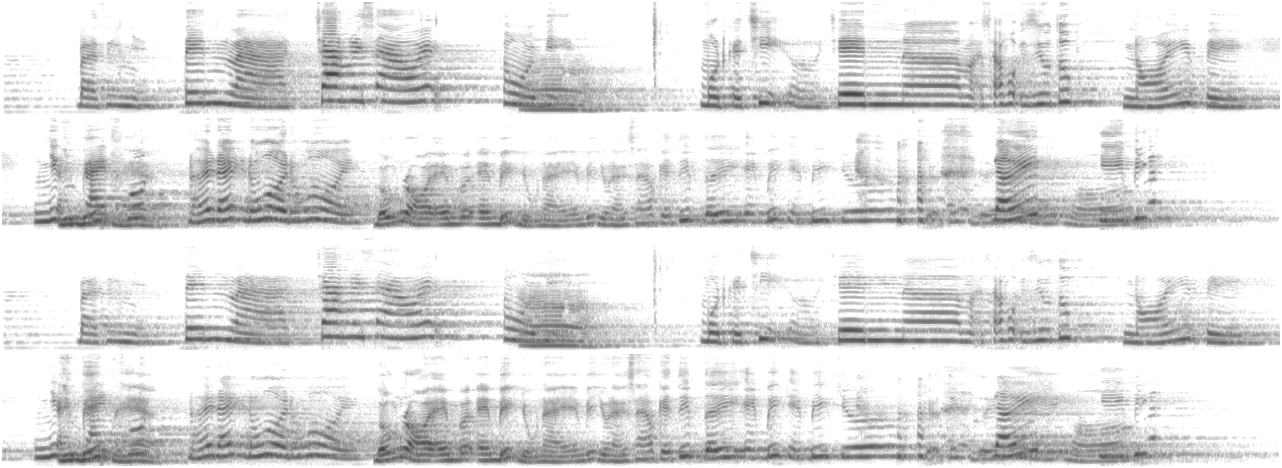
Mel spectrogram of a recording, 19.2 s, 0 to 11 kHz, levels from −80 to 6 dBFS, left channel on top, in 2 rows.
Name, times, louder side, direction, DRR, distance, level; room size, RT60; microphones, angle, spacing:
voice 1, 0.6-1.1 1.4-3.4 3.8-4.3 5.2-8.1 8.4-9.3 9.8-10.7 11.0-12.3 16.0-17.4 17.8-18.3, left 3 dB, 55° left, 1.2 m, -30 dB
voice 2, 3.9-4.5 10.0-10.8 12.4-18.1, right 2 dB, 35° right, 0.7 m, -31 dB
26.5 x 25.0 x 8.6 m
head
